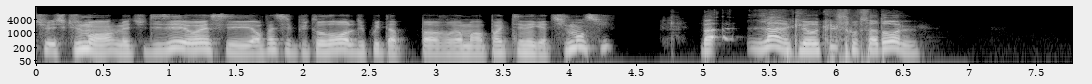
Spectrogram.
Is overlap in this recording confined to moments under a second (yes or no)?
yes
